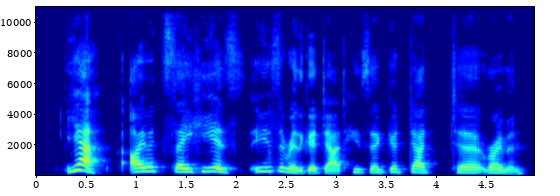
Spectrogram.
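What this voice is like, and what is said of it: Common southeast English accent, monotonous tone. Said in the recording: “I really love your accent because, you know, for me as a German, it's so nice and lovely to hear something else... I think the tone of my voice is very monotonous... I think it's very boring... I think my accent is very, very common... I end up just going London because it's easier. But I'm like more southeast than that.”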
